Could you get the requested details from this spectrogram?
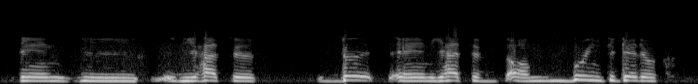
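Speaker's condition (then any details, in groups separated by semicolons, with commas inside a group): Cerebral palsy; affecting movement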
